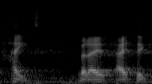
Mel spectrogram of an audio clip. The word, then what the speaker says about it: Haidt: His name, I think, is pronounced more like height, but I think it's kind of cute that his name is Haidt when I'm talking about hate.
